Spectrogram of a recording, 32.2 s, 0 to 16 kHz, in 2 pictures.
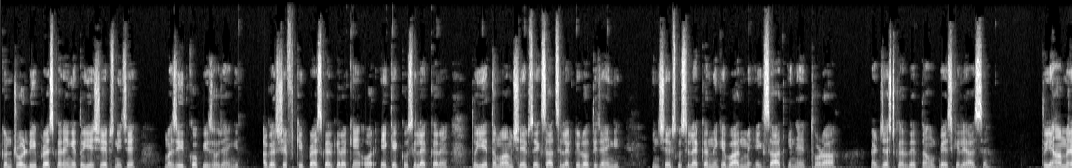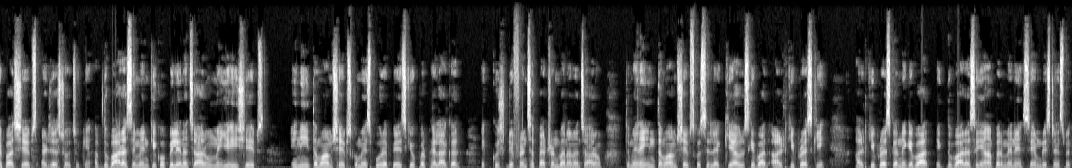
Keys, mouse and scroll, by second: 0.2 ctrl+d, 3.5 click, 5.2-14.3 shift+drag, 14.3-17.1 drag, 27.2 alt+Num_Lock, 28.8-32.1 alt+drag.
